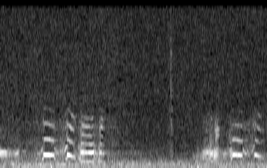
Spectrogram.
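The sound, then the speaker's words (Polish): Geese flying over, unseen, honk in two short bursts of nasal calls, fairly faint, with a soft outdoor hiss underneath and no one speaking. “Słyszymy chyba przelatujące gęsi, chociaż ich nie widzimy.”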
